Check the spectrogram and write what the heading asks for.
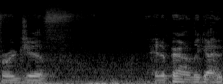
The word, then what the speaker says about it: GIF: He said it's pronounced like the peanut butter, which just made people upset.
